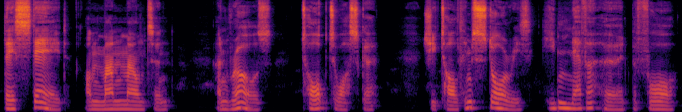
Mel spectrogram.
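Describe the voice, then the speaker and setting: A man reading a children's bedtime story aloud as host, in an expressive, dramatic, theatrical manner. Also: medium pitch. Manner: dramatic, theatrical, deliberate phrasing.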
